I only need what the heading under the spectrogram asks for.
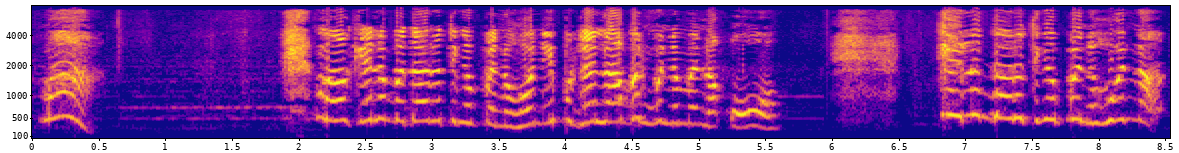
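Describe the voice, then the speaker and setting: A woman's voice: very high-pitched, normal speed, long pauses, bright, forceful tone, faint music behind. A woman playing a defiant, anguished young daughter in a Filipino radio drama, emotional and pleading. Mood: tearful pleading. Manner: emotional, pleading, tearful outbursts. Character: defiant, anguished young daughter pushed toward law school.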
